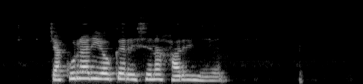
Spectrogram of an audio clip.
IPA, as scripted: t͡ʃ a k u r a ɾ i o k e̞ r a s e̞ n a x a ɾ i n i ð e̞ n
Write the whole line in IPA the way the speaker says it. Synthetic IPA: t͡ʃ a k u r a ɾ i o k e̞ r i s e̞ n a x a r i n i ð e̞ n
